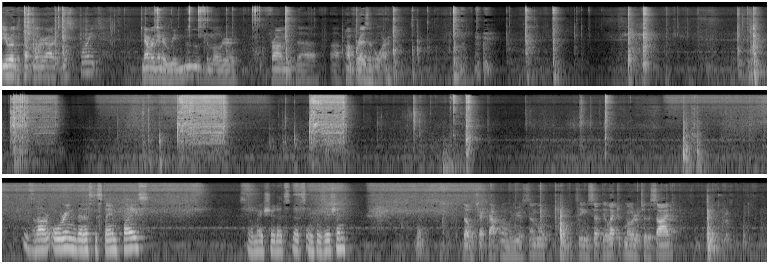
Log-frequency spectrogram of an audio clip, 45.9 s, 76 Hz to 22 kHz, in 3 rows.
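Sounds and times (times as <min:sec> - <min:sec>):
cordless drill spinning: 0:15.4 - 0:16.5, 0:18.8 - 0:19.9, 0:21.4 - 0:22.3.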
